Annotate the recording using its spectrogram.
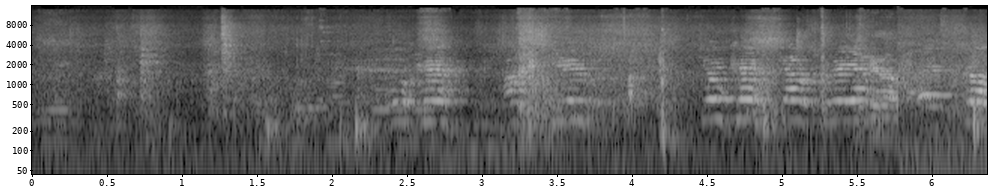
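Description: Indistinct men's voices talking from a little over two seconds in, with a few sharp knocks and clicks in the first seconds.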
